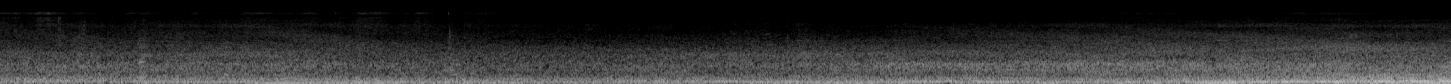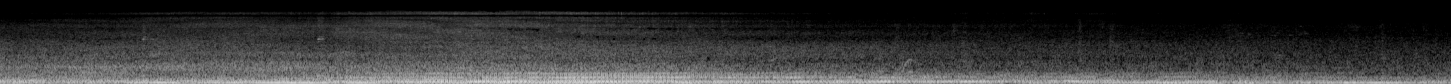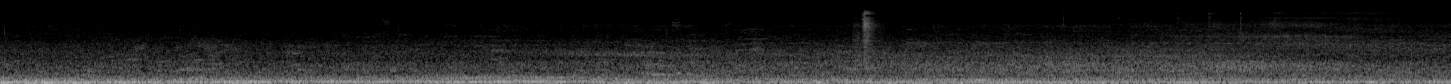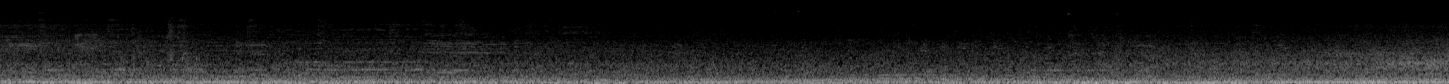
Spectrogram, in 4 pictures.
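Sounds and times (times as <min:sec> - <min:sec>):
road noise: 0:00.0 - 0:58.0.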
